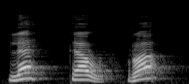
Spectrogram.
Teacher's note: Здесь у нас твердое произношение, потому что с сукуном ра и впереди стоит фатха, она твердая.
